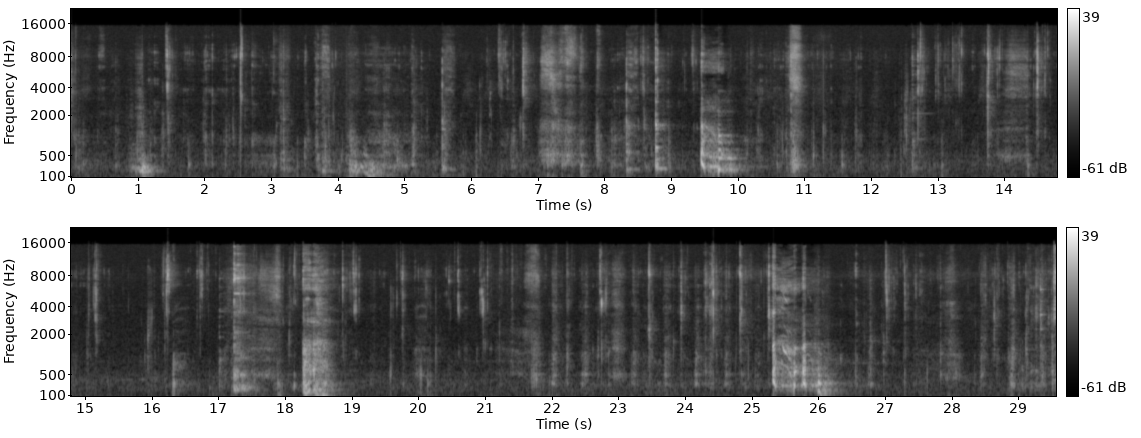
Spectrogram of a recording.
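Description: Close-miked chewing and biting of food, with wet mouth noises. Small clicks run throughout, and several louder bursts come at intervals.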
